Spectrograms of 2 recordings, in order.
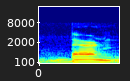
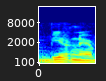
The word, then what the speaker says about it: Byrne: Eh, David Byrne, Byrne, Byrne, como lo pronuncian, el de los Talking Heads.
